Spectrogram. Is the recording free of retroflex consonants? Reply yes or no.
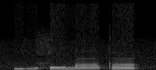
yes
